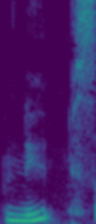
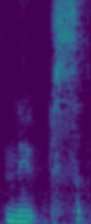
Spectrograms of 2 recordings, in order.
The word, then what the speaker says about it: Knoops: And then finally, before we came back home, we just stopped at this little spot called Noops. I think that's how you pronounce it. It's a KNOOPS, Noops, which is a little like chocolate specialty kind of cafe thing.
